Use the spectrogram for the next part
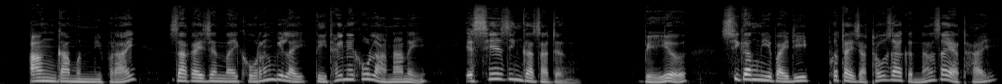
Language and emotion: Bodo, fearful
